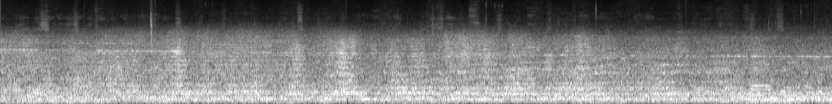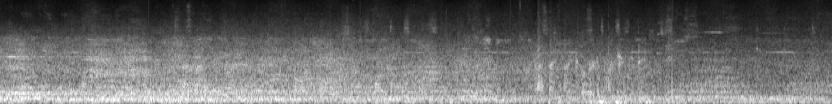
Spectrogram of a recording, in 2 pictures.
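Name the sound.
airplane taking off and climbing steeply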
